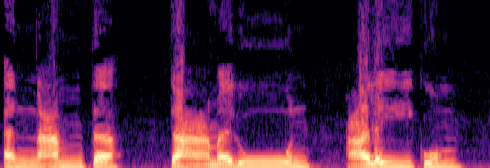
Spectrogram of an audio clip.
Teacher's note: هذه العين تخرج من وسط الحلق. وأحب أن أنبه بأن العين الفصيحة أعمق من العين التي نعتاد في أغلب العاميات المعاصرة أن نأتي بها.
